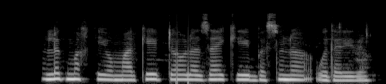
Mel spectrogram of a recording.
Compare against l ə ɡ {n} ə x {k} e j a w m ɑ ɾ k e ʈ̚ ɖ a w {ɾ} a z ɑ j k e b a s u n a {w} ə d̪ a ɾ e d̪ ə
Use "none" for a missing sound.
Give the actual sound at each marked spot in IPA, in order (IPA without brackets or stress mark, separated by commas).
m, k, l, w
